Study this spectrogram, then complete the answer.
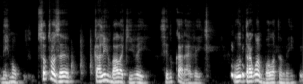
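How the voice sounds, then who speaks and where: A man with a fairly high pitch speaks at a fairly quick pace, with long, frequent pauses and lively intonation. His tone is dark, mellow and somewhat breathy, and his loudness swings widely. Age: 20s. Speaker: podcast co-host, graphic designer. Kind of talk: casual chat. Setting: studio.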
